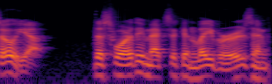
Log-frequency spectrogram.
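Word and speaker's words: olla: swings from a beam is and oh yeah pronounced olya the swarthy Mexican laborers and conical straw hats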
